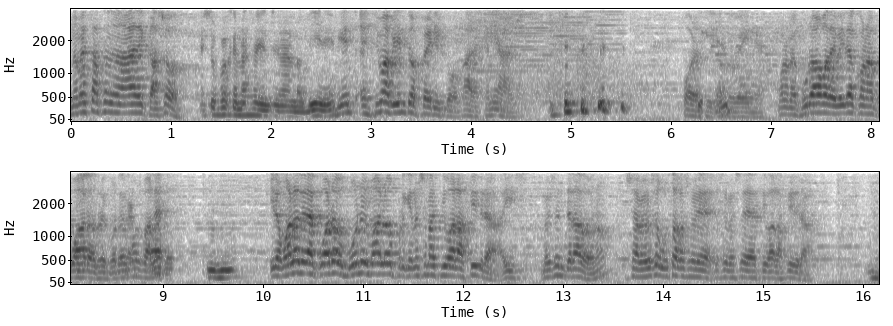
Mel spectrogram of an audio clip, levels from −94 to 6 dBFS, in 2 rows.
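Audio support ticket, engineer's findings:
Nothing stood out on listening; the audio carries the narrow, telephone-like band of a G.711 A-law call path at 64 kbps with nothing above 4 kHz, as expected for that route.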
